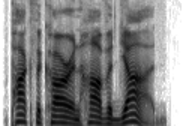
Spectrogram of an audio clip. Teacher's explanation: In Boston, they also drop the final R, but they often pronounce or as ah. So car becomes ka, and park the car in Harvard Yard becomes park the car in Harvard Yard.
